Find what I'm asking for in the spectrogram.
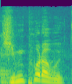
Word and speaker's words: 김포: 그러니까 한자로는 쇠금자를 쓰지 않나요? 그러면 금포라고 읽어야 되는데 우리 성씨 읽는 것처럼 김포라고 읽잖아요.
